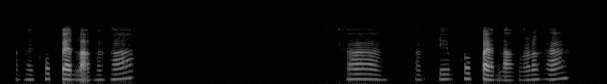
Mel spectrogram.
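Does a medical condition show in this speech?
No.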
